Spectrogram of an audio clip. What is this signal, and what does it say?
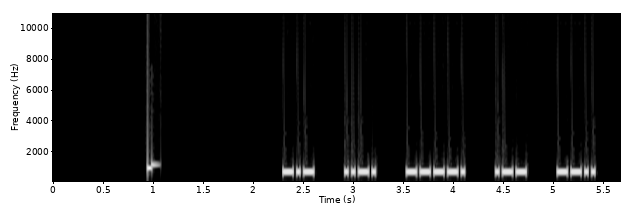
Morse code, heard as a keyed tone, about 36 wpm, spaced as for 20 wpm, 700 Hz. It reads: KF9WZ
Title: USA Call Signs - 3x Character Spacing - 35wpm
